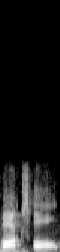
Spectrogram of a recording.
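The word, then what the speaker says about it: Vauxhall: in in in voxel I've been saying box all but lately I've been hearing people say it like like sorta more run together voxels so I'm going with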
